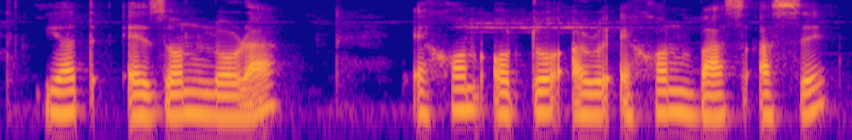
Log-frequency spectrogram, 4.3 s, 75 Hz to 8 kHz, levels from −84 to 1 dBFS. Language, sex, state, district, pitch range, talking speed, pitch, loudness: Assamese, female, Assam, Kamrup Metropolitan, 175-195 Hz, 125 wpm, 190 Hz, -20 LUFS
